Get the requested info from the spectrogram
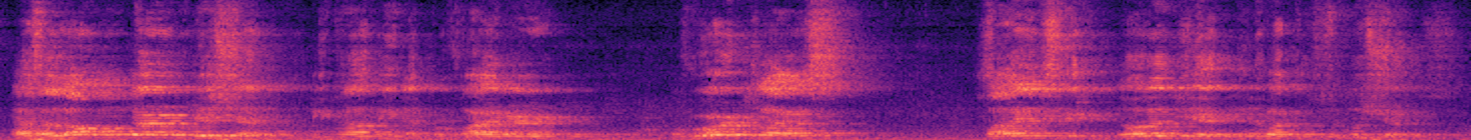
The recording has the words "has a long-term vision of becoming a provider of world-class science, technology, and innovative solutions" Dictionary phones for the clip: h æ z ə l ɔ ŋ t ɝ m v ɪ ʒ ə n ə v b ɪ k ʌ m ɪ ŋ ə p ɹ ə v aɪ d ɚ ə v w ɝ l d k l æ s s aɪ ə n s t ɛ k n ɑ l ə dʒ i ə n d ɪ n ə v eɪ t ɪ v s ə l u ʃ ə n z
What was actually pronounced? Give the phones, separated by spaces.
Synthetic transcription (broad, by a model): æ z ə l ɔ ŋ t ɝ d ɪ ʃ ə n b ɪ k ʌ m ɪ ŋ ə p ɹ ə v aɪ d ɚ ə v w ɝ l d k l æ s s aɪ ə n s t ɛ k n ɑ l ə dʒ i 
